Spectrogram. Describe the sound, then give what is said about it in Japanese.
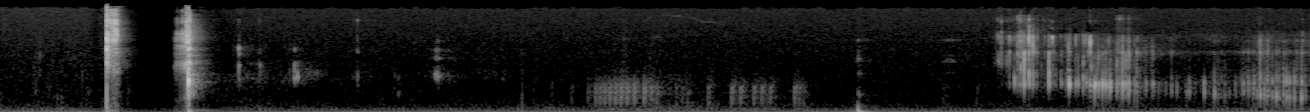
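A BrewDog Indie Pale Ale beer being opened: two sharp metallic clicks, a few faint small knocks, then a bright fizzing hiss as it releases or pours. No one speaks. “開けるよ。”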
